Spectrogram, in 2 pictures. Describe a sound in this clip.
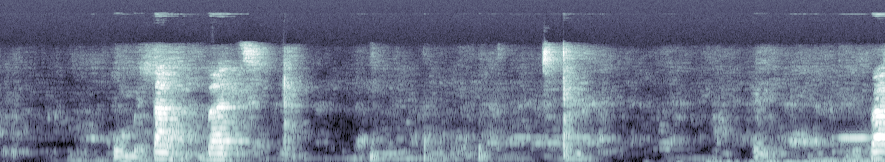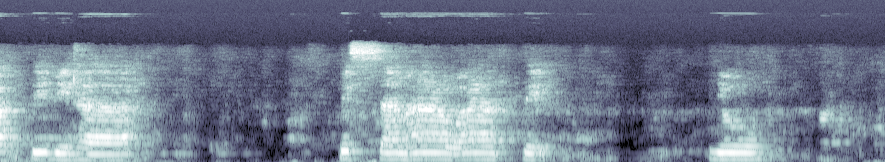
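A man speaks calmly and slowly into a close microphone, with pauses.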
